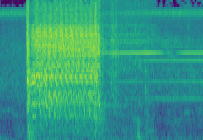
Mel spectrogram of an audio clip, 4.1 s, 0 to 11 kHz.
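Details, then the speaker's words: Proton Wira hot-stall no-restart: the starter spins the engine briskly about 1.5 seconds with no firing; a hand touch on the plug lead gives no shock, so there is no spark despite fuel present, caused by a faulty crankshaft position sensor. "Okey, biasanya kalau dia ada api, saya mesti akan rasa dia punya current. Tapi ini memang tiada current, Bro."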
